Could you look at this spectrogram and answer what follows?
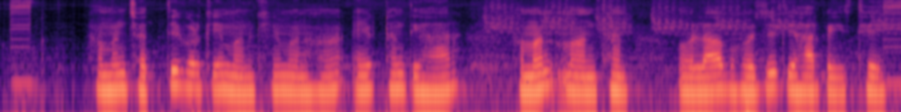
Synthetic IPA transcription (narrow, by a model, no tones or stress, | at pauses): həmənt͡ʃʰət̪ːibəɽkemənkʰemənɦãeːk̚ʈʰənt̪iɦaɾhəmənmaːnt̪ʰən | oːlabʱoːd͡ʒit̪iɦaːɾkəit̪ʰe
